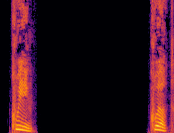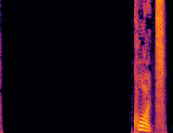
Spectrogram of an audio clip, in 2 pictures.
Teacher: your vocal chords don't vibrate when you make the k sound but they start to vibrate when you move to the W sound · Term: KW sound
